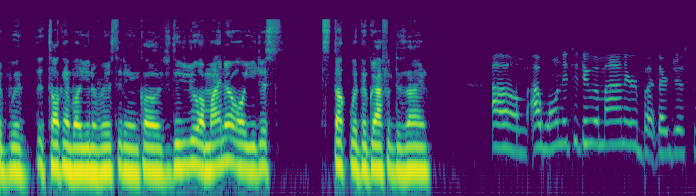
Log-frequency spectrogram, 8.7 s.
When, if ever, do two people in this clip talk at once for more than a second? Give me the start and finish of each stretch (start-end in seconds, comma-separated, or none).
none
